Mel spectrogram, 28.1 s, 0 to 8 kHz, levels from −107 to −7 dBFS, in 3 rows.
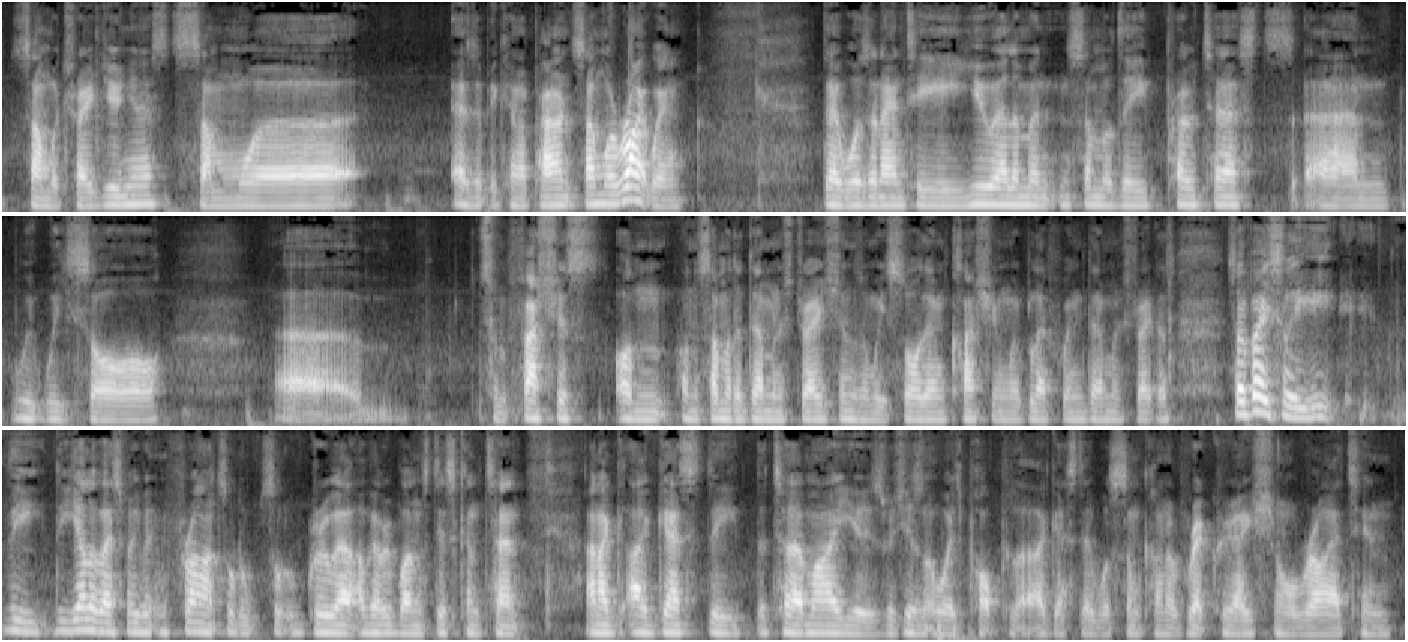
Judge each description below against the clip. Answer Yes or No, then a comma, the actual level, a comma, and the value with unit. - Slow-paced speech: No, average, 185 wpm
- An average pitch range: No, narrow, 2.3 semitones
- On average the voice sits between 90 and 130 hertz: Yes, low, 115 Hz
